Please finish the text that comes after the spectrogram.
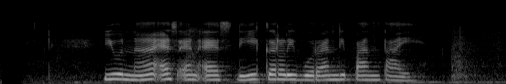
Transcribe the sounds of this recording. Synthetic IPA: junaʔɛsɛ̰nʔɛsdikərlibuɾandipant̪aj

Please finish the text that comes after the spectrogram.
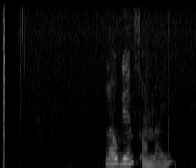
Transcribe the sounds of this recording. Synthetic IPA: laʊɡeːmsɔnlaɪn

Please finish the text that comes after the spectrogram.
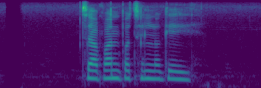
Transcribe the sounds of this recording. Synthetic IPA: d͡zapanpʌt͡sʰilnokej

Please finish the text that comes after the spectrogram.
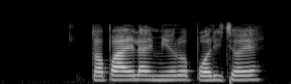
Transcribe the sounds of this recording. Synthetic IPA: t̪ʌpaĩlajmeɾopʌɾit͡sʌje

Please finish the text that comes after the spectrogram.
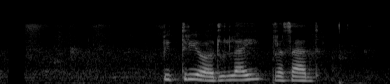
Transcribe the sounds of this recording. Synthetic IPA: pit̪riɦʌɾulajprʌsad̪

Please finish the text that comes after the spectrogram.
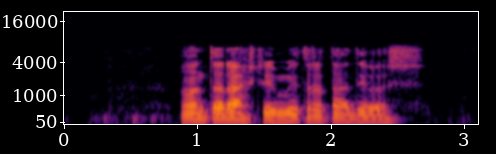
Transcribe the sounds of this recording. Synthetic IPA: ant̪ʌɾasʈɾijəmjet̪ɾət̪ad̪iʋəs

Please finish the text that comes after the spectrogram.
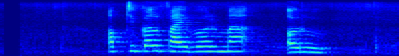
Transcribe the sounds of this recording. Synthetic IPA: ʌp̚ʈikʌlpʰajbʌrmaʌɾu

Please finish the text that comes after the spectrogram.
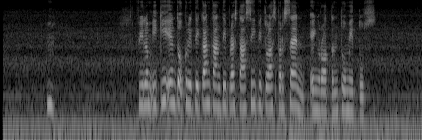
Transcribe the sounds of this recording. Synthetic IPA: filəmikient̪ʊʔkɾit̪ikankant̪ipɾɛst̪asipit̪ulaspərsɛnʔɪŋrɔt̪ənt̪omet̪ʊs

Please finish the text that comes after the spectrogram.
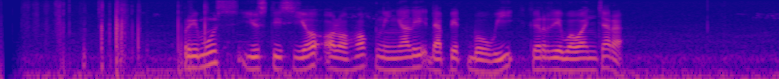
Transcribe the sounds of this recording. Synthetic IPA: pɾimusjust̪isiɔʔɔlɔɦɔk̚niŋalidapit̪̚bɔwikɨrdiwawaɲt͡ʃaɾa̰

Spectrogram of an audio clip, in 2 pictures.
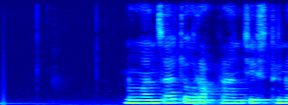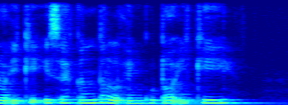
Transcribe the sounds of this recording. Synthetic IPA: nuŋansat͡ʃoɾaʔpɾaɲt͡ʃɪsd̪̥i̤nɔʔikiʔisɛhkənt̪əlʔɪŋkut̪ɔʔiki

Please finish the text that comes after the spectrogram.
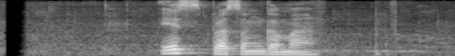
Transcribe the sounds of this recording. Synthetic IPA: esprʌsʌŋɡʌma

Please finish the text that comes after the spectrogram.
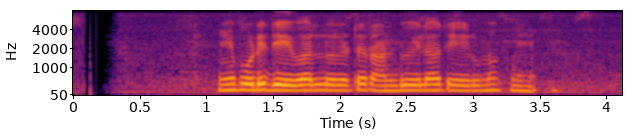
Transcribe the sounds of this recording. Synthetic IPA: meːpoɖid̪eːʋalʋələʈəɾaɳɖuʋelaːt̪eːɾumaknɛɦe

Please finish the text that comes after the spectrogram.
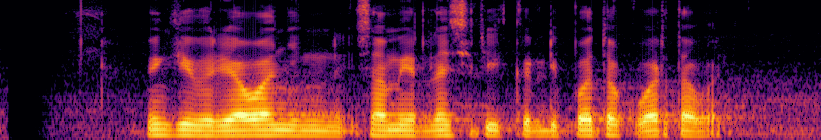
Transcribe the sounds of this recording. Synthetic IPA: mɛŋkiwɛɾiawanjŋsamirnasɾikɨrdipɔt̪ɔkwart̪awa̰n

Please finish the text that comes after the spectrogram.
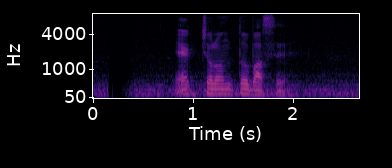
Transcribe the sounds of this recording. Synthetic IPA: ɛ̰k̚t͡ɕɔlont̪obasḛ

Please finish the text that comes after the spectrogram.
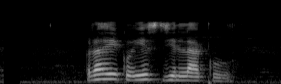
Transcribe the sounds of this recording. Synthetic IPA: rʌɦekoesd͡zilːako

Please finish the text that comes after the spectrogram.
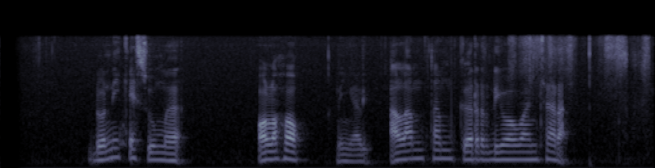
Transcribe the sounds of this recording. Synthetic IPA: dɔnikɛsuma | ɔlɔɦɔk̚niŋalia̰lamt̪amkɨrdiwawaɲt͡ʃaɾa̰

